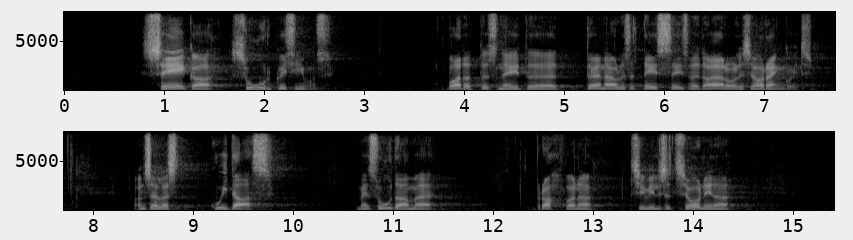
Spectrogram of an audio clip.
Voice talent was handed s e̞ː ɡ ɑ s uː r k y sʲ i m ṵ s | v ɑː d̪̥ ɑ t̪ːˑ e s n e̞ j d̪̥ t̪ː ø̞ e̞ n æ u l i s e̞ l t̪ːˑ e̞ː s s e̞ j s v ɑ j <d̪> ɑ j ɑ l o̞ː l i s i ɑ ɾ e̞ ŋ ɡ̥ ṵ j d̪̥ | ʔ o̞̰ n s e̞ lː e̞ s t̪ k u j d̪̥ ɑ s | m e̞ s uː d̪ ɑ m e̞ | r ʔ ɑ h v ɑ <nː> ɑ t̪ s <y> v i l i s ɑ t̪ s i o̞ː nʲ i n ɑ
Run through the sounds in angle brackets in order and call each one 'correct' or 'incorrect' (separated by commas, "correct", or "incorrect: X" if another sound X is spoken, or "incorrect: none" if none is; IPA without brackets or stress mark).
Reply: correct, incorrect: n, incorrect: i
